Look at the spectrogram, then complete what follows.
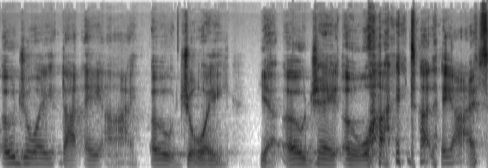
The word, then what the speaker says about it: Ojoy: It's called ojoy.ai. Ojoy. Yeah, ojoy.ai is how you spell that.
